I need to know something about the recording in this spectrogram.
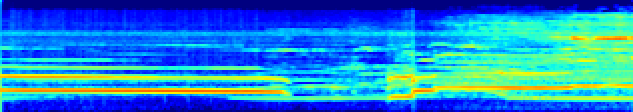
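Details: Arctic fox crying: a long, steady, high howl with rich harmonics holds level for almost two seconds and then slips lower, followed by a short pause and a second cry that breaks upward and wavers.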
